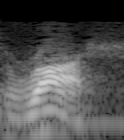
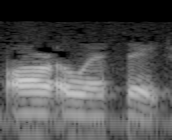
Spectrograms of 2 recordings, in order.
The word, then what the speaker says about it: Rosh: The word chief in the Hebrew is Rosh. We would spell it, if we put it in English characters, R-O-S-H, Rosh.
